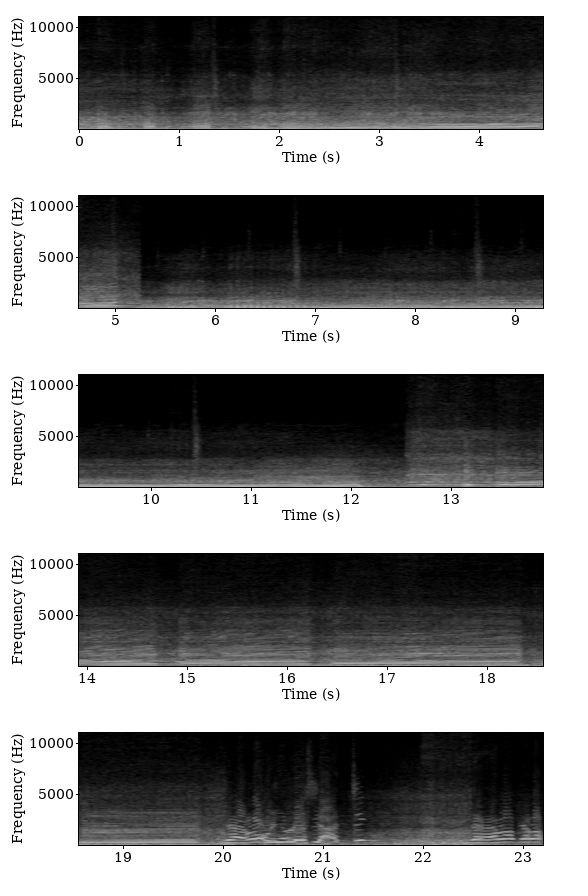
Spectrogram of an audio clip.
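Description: Yamaha RX-King two-stroke single-cylinder engine accelerating hard under riding, its note climbing as it revs. Past the middle it runs up through the gears with a drop in pitch at each upshift.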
